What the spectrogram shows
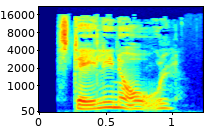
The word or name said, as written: stalinorgel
